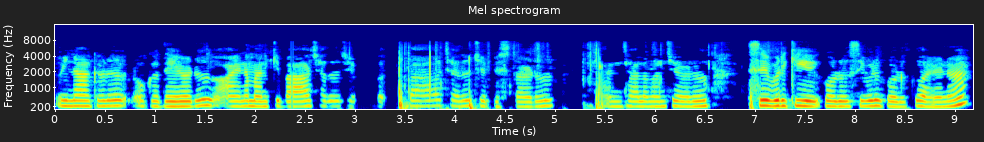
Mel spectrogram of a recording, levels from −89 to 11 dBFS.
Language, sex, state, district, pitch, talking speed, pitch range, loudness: Telugu, female, Andhra Pradesh, Guntur, 220 Hz, 110 wpm, 210-230 Hz, -19 LUFS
